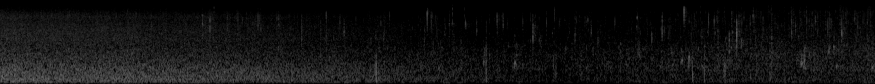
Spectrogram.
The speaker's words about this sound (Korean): 질풍이 한바탕 불자 이제 성겨진 빗방울들이 흩날렸다.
